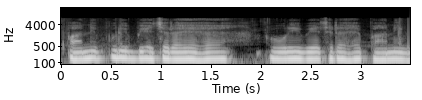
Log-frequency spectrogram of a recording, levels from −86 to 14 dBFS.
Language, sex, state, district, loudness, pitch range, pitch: Hindi, male, Bihar, West Champaran, -11 LUFS, 135-145 Hz, 140 Hz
